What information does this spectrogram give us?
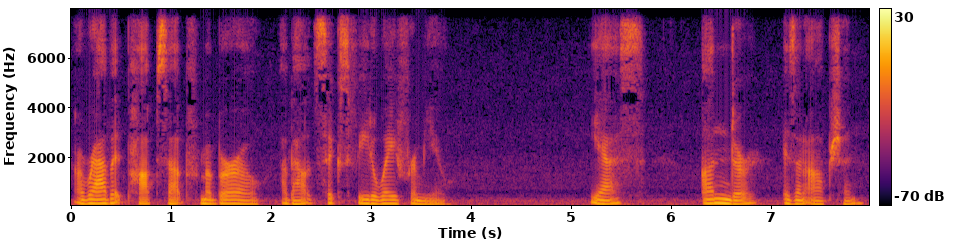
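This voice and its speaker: Woman, guided meditation narrator, husky and creaky, unhurried, hushed, measured phrasing. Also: deep voice, fairly even intonation.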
